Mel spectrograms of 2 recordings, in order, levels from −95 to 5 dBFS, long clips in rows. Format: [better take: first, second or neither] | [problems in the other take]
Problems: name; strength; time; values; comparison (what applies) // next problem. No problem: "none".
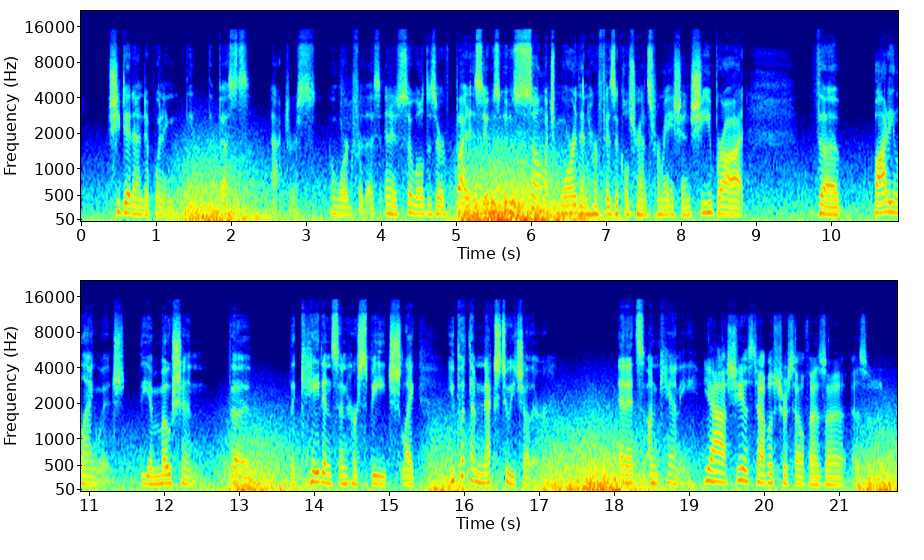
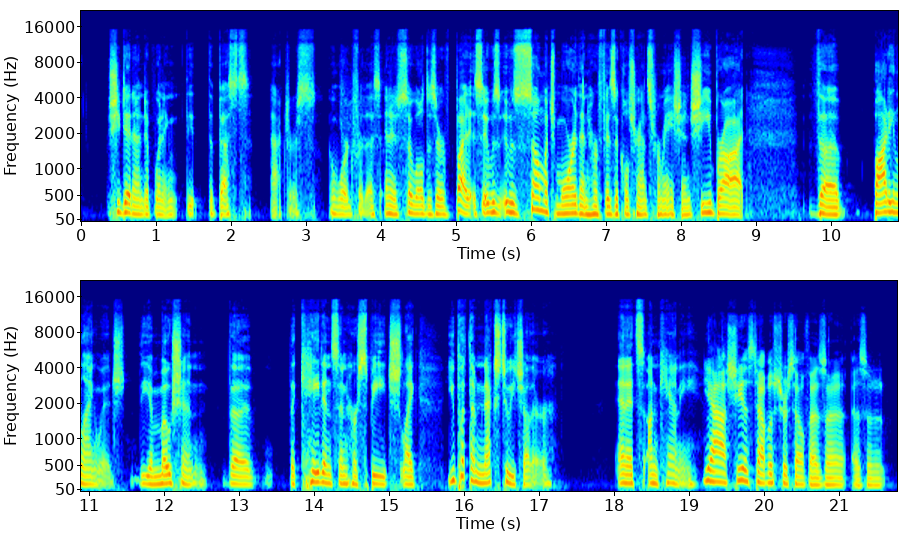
second | wind noise on the microphone; heavy; 4 dB below the speech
